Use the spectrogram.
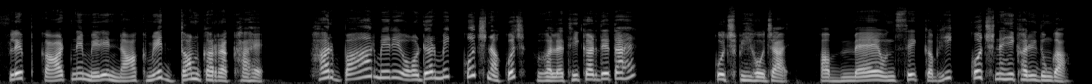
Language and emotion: Hindi, angry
